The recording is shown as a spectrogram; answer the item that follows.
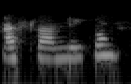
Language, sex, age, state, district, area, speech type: Kashmiri, female, 60+, Jammu and Kashmir, Ganderbal, rural, conversation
